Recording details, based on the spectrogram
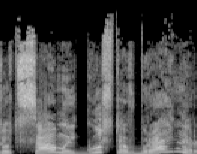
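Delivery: high voice cracking into a squeak. The frightened father questions the other man: voice breaking into a squeak. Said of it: "Голос его сорвался на писк".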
